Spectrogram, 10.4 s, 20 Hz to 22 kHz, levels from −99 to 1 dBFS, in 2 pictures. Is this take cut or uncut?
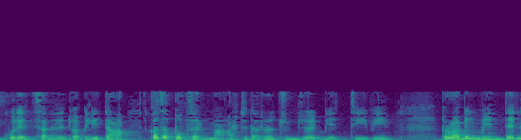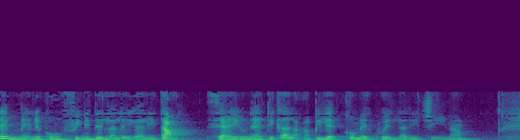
cut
